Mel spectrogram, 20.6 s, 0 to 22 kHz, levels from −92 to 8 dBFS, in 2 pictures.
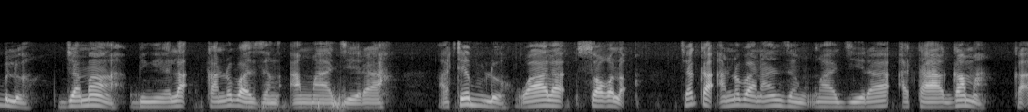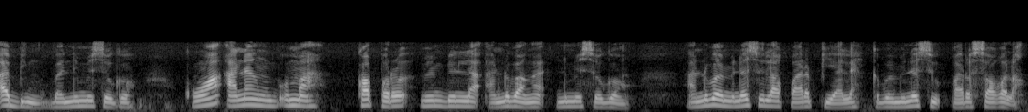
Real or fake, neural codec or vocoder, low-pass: real; none; 5.4 kHz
